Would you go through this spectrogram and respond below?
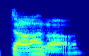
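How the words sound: It is said in an Australian accent. The speaker calls it right. "it's a very much an Aussie pronunciation of the word"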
